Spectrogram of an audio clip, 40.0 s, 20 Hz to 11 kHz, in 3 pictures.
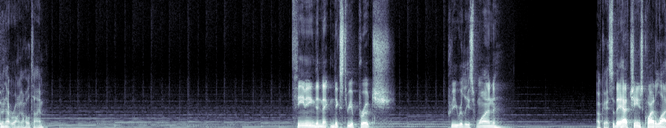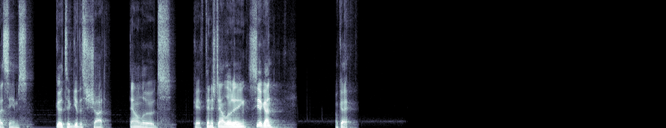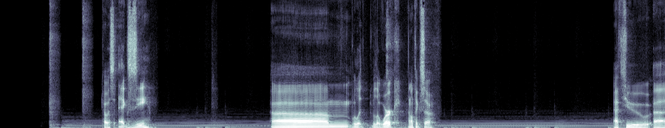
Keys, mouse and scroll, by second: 13.7 l, 14.4 Escape, 18.2 Escape, 18.6 Escape, 18.8 Escape, 20.6 click, 20.7 Escape, 22.3-28.0 typing, 24.5 Return, 31.1 Escape, 32.2-33.5 h, 33.8 shift+a, 34.8 Return, 38.9 Escape, 39.6 a.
